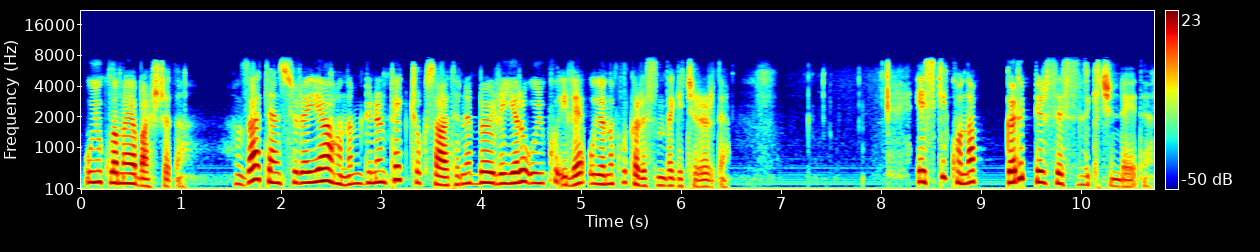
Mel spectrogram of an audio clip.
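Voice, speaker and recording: A woman narrating a suspense story in a slow, measured reading voice. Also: mid-range voice, lively intonation, a little mellow, no echo, muffled recording.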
